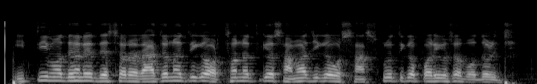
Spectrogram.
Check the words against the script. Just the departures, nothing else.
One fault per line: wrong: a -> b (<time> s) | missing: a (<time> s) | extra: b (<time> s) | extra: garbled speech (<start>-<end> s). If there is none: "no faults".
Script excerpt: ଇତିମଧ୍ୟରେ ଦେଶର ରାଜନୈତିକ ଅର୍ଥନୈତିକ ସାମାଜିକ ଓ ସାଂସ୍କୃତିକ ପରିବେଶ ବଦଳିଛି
no faults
